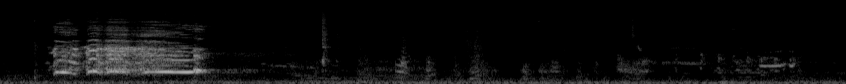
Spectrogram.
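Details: Wild chicken giving one loud raspy crow of about a second and a half, followed by faint scattered clucks and other bird notes over a low rumble.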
